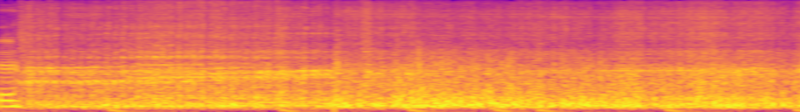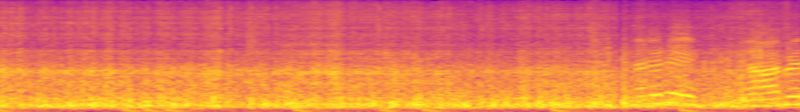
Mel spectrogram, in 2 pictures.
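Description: Motorcycle engine running under way in city traffic, mixed with a steady rush of wind noise on the microphone.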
